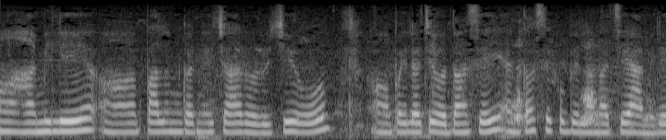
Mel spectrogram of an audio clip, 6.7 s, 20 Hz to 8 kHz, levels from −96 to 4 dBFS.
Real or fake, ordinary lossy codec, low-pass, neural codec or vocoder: real; MP3, 32 kbps; 7.2 kHz; none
